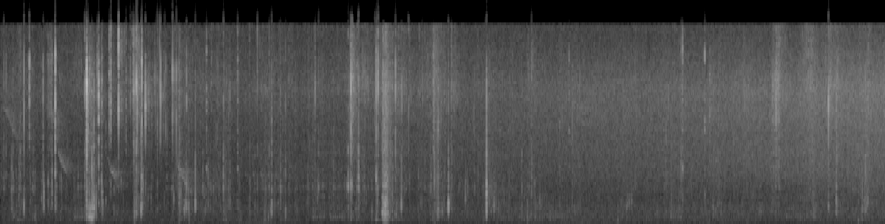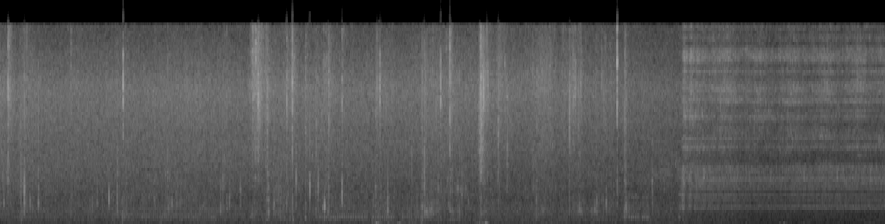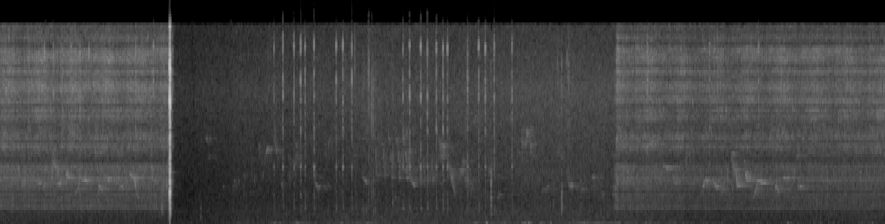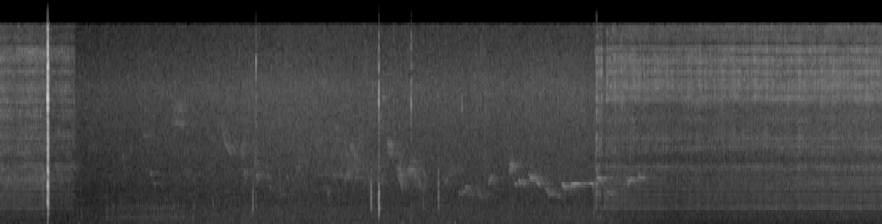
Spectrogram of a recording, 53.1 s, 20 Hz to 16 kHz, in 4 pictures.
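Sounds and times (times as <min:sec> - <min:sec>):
low wind rumble: 0:07.3 - 0:23.0
bird chirps: 0:26.7 - 0:29.0, 0:30.4 - 0:38.8, 0:44.7 - 0:49.6
sharp clicks: 0:27.7 - 0:29.2, 0:30.6 - 0:34.4, 0:40.1 - 0:40.9.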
